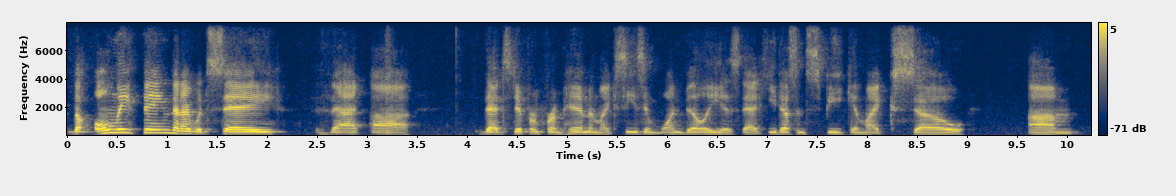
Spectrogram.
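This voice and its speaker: A man co-hosting a casual fan review podcast, talking in a rambling, halting and enthusiastic way. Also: medium pitch. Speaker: podcast co-host.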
